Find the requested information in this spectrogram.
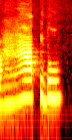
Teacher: rápido, o acento é no rá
